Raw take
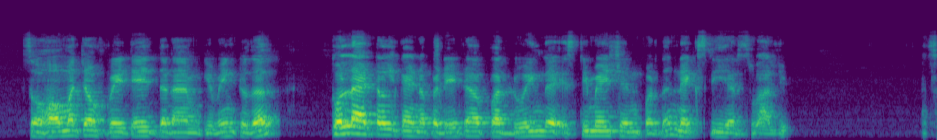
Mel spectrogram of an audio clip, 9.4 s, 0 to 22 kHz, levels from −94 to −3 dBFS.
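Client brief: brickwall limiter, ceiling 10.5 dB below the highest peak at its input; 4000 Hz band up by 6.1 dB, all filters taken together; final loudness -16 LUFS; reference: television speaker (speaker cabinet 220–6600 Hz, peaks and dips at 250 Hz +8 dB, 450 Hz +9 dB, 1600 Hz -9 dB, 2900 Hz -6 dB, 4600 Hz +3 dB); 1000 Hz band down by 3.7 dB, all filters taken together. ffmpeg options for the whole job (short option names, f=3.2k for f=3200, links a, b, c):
-af "equalizer=f=1k:t=o:g=-6.5,equalizer=f=4k:t=o:g=8,alimiter=limit=-15.5dB:level=0:latency=1,highpass=f=220:w=0.5412,highpass=f=220:w=1.3066,equalizer=f=250:t=q:w=4:g=8,equalizer=f=450:t=q:w=4:g=9,equalizer=f=1.6k:t=q:w=4:g=-9,equalizer=f=2.9k:t=q:w=4:g=-6,equalizer=f=4.6k:t=q:w=4:g=3,lowpass=f=6.6k:w=0.5412,lowpass=f=6.6k:w=1.3066,volume=6.5dB"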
